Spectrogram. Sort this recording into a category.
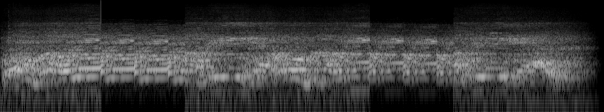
Music > Other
